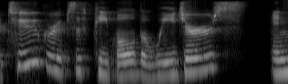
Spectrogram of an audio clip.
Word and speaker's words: Uyghurs: All right, y'all bear with me on the pronunciation of this stuff, okay? This is the Uyghurs of Xinjiang.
